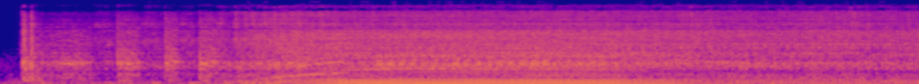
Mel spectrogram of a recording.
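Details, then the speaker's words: Peugeot RCZ, previously diagnosed by a garage as needing a new engine for a big-end rattle, started with the water pump not being driven: short cranking, catches cleanly, flares, settles to a smooth idle with no rattle at start-up. "It didn't rattle that time. Just let it warm up."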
